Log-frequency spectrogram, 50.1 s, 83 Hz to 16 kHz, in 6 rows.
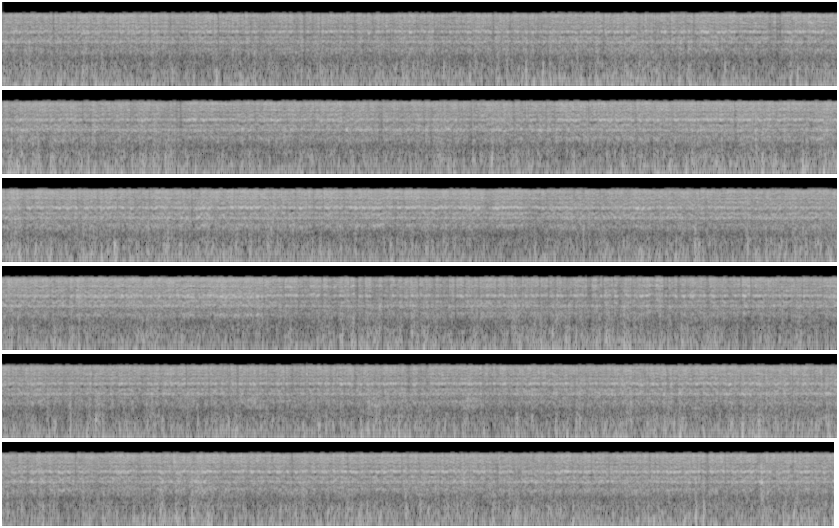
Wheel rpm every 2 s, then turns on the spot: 210, 220, 230, 230, 220, 220, 210, 220, 230, 230, 230, 220, 210, 210, 220, 220, 220, 220, 230, 220, 220, 220, 230, 230, 230.
none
